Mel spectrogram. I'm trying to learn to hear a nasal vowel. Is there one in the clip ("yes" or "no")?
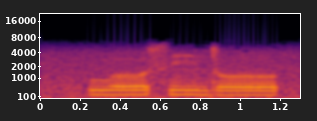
yes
